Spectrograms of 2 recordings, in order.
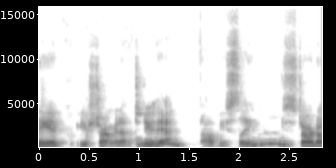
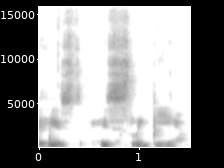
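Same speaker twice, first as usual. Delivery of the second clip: soft whisper; 3 semitones lower, 13 dB quieter, slower than usual. Real, not acted. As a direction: hush it to a whisper. Mother whispering about sleepy baby.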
